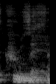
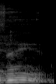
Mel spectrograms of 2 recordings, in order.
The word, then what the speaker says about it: Cruzan: Like, what you got to say, young Cruzan? We've called him like five different ways. – It's Cruzan. Cruzan.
